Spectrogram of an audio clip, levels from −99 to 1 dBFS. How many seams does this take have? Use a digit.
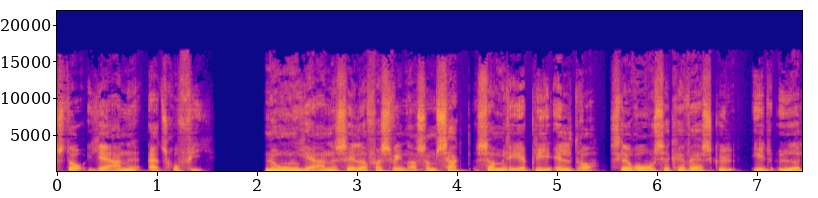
3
